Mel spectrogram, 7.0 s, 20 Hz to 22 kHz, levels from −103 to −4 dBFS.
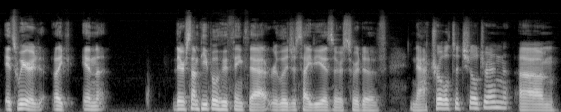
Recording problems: none

